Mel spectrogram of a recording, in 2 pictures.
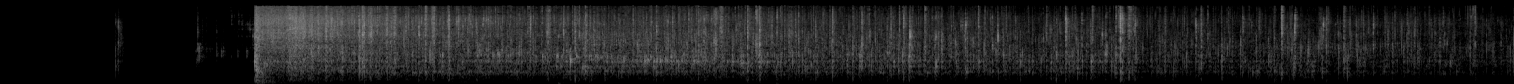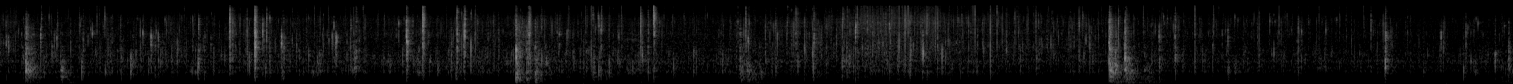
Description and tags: An egg is cracked and put into a pan of burning hot oil.
eggs, cooking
